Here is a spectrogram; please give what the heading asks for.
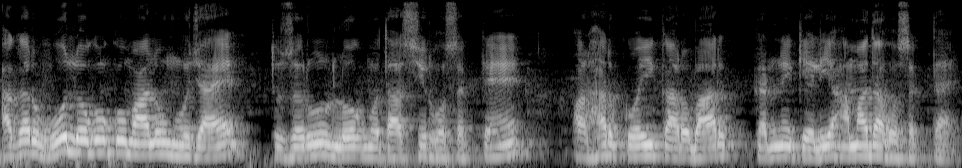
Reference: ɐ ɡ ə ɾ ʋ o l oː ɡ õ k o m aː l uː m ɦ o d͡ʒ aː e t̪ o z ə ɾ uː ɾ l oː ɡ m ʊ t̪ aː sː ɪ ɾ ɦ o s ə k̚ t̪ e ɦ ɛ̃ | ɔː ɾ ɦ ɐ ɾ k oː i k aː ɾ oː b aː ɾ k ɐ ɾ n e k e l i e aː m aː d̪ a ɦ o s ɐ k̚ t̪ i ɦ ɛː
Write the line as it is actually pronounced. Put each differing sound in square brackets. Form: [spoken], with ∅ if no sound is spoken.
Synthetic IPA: ɐ ɡ ə ɾ ʋ o l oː ɡ õ k o m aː l uː m ɦ o d͡ʒ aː e t̪ o z [ɐ] ɾ uː ɾ l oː ɡ m ʊ t̪ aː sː ɪ ɾ ɦ o s [ɐ] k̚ t̪ e ɦ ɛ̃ | ɔː ɾ ɦ ɐ ɾ k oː i k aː ɾ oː b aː ɾ k ɐ ɾ n e k e l i e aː m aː d̪ a ɦ o s ɐ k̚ t̪ [a] ɦ ɛː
